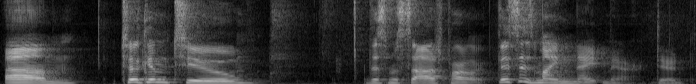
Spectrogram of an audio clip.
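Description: A man's voice: on the high side, takes it slowly. A man in his thirties hosting a casual video-call chat, telling crude stories with lots of energy, on a headset mic at home. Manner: crude, animated storytelling. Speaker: podcast host. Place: home room with bookshelves.

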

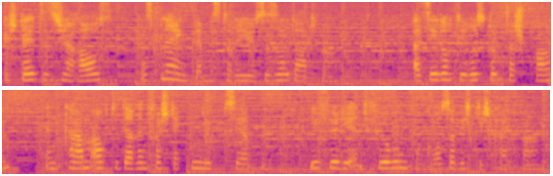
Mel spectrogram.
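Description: A woman's voice: mid-range voice, fairly even intonation, normal speed. Woman narrator over prominent music. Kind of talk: scripted audio drama narration. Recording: music under the voice.

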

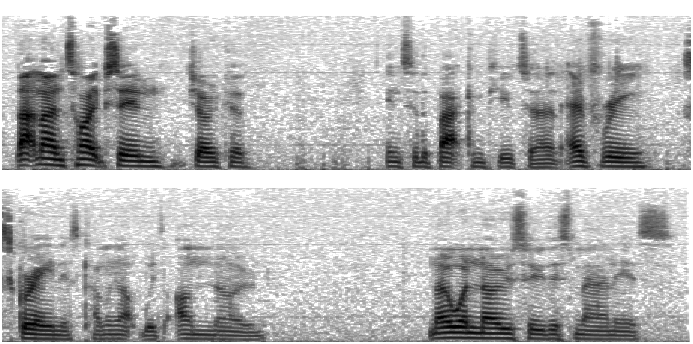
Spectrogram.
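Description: A man's voice: fairly low pitch, measured pace. A man hosting a podcast, casually reading and narrating a comic-book story aloud. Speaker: podcast host.

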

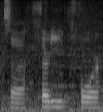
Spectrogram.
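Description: Young male travel vlogger, casual and rambling, handheld camera outdoors, clear street noise. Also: mid-range voice, flat delivery, takes it slowly, warm tone, poor audio. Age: young adult. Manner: rambling, lots of fillers and restarts. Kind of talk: casual walking vlog to camera. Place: outdoors on busy city streets. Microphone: action camera held at arm's length. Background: traffic and city ambience.

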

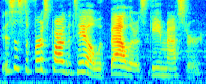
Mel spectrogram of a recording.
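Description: A woman's voice: high-pitched, big pitch swings, fast talker, bright, forceful tone, soft background music. A woman narrating a visual novel aloud, with casual asides between the scripted lines. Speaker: reader and narrator.

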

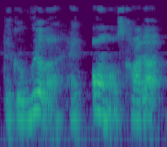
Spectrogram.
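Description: A woman's voice: mid-range voice, fairly even intonation, normal speed, gravelly, darkish tone, echoey room. A woman narrating a children's storybook expressively, with dramatic, emphatic phrasing. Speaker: storybook reader.

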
